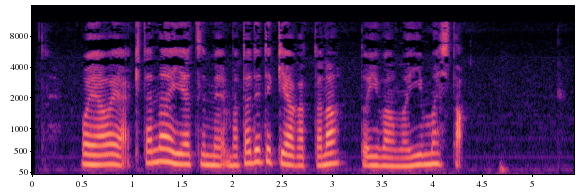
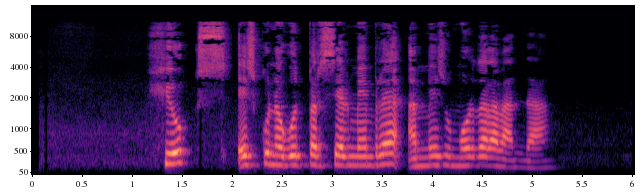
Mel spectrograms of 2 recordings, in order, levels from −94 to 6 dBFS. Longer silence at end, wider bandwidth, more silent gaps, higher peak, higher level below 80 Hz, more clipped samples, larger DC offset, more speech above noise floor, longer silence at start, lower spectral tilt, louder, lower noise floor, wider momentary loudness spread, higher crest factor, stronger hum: second, 0.7 s vs 0.9 s; about the same, 11.5 kHz vs 11.5 kHz; neither; first, -2 dBFS vs -6 dBFS; first, -58 dBFS vs -82 dBFS; neither; neither; second, 41 dB vs 53 dB; second, 0.5 s vs 1.2 s; first, -5.5 dB/octave vs -3 dB/octave; first, -18 LUFS vs -24 LUFS; second, -58 dBFS vs -77 dBFS; second, 5 LU vs 10 LU; about the same, 18 dB vs 20 dB; neither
